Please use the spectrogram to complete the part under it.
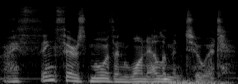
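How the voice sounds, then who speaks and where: An actor voicing an earnest young man, a worried older brother, speaking in a measured, thoughtful way with frequent sighs. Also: mid-range voice, expressive, soft background music, lightly acted. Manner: measured, thoughtful, sighing often. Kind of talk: game voice acting.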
